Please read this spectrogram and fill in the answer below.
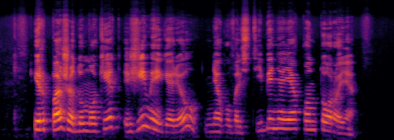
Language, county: Lithuanian, Kaunas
